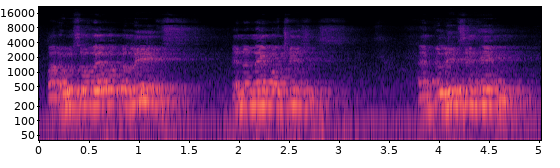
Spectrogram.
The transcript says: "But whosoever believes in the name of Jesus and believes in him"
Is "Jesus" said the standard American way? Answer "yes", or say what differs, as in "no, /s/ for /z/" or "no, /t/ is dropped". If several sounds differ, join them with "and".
yes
